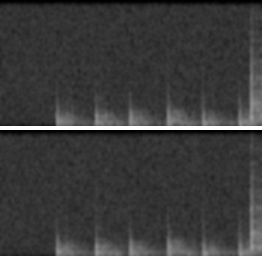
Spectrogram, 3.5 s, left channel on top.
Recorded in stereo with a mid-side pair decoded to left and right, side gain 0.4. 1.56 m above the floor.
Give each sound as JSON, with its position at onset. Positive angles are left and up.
{"t": 0.7, "sound": "running footsteps", "azimuth_deg": 20, "distance_m": 7.5}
